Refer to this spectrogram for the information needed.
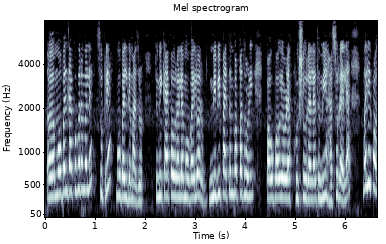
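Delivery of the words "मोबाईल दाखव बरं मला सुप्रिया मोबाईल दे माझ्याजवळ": normal talking voice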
